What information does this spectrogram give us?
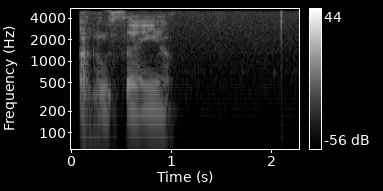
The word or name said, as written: anusaya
